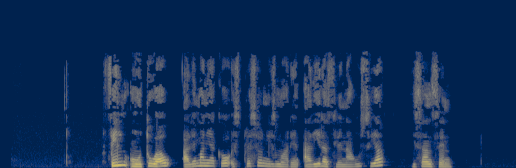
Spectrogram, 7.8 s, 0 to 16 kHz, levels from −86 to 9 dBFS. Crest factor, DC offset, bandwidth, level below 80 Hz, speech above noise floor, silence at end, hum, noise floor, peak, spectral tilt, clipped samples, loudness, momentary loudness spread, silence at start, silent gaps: 22 dB; under 0.1%; 11.5 kHz; -76 dBFS; 58 dB; 1 s; none; -79 dBFS; 0 dBFS; -5.5 dB/octave; under 0.1%; -22 LUFS; 16 LU; 1.6 s; none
